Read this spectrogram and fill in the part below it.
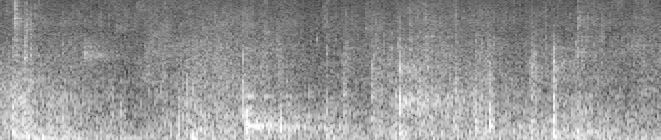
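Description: A man climbs a metal ladder, his feet clanking on the rungs.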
